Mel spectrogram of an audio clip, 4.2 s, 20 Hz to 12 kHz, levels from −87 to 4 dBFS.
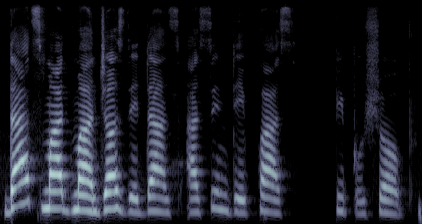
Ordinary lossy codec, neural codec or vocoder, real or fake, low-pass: none; none; real; 10.8 kHz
